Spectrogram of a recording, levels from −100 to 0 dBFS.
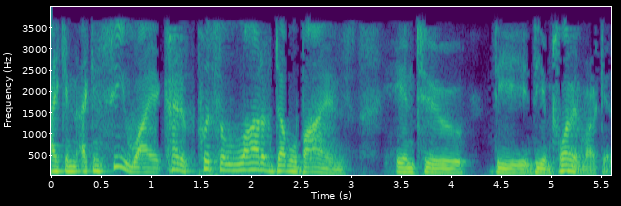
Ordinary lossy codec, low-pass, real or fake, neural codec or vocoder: AAC, 16 kbps; 3.6 kHz; real; none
